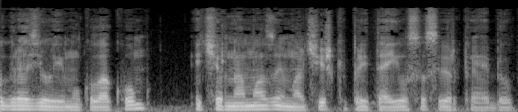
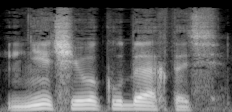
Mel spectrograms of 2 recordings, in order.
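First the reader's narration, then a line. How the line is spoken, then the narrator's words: Conciliatory tone. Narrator (Russian): продолжал белый человек примирительным тоном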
